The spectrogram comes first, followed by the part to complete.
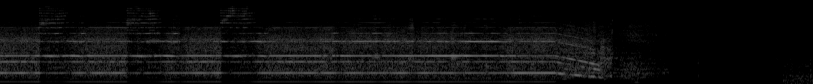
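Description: Table saw running while a board is pushed through it on a crosscut sled, taking repeated passes to clear out a cross-halving notch. About five and a half seconds in, the saw is switched off and its pitch falls as the blade spins down.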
